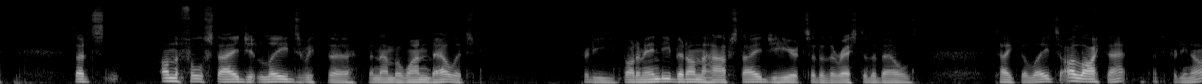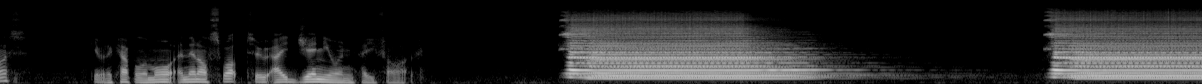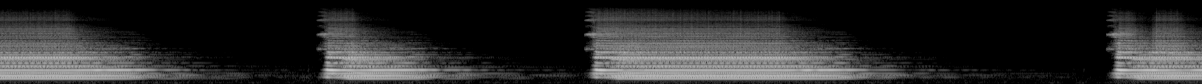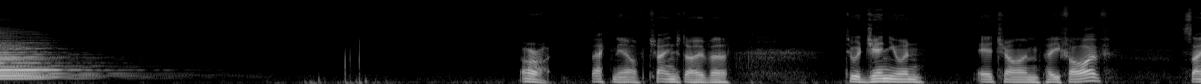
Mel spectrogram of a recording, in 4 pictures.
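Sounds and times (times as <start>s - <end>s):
air horn chord blasts: 17.6s - 21.3s, 22.4s - 26.3s, 27.2s - 29.2s, 29.9s - 33.4s, 35.1s - 37.6s.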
